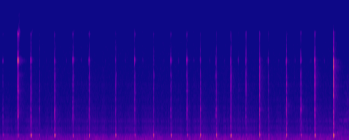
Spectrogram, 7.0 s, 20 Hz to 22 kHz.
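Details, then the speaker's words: 1977 Porsche 911 Turbo with a supposedly fully rebuilt ignition distributor, turned by hand: sharp light ticks about three a second. The reluctor is hanging up and hitting, apparently bent downward. Distributor reluctor rubbing. "It's kind of just kind of hanging up right in there, and I think it's maybe bent downward. So I'll massage that in a little bit. Yeah, see, it's hitting."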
